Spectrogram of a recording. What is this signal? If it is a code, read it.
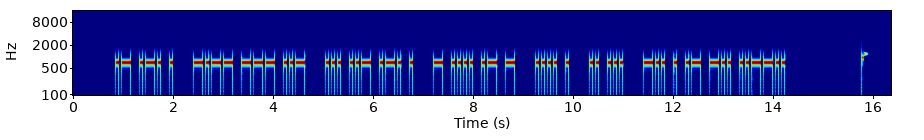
Morse code, heard as a keyed tone, about 20 wpm, 700 Hz. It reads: ARE YOU SURE THAT HE IS DEAD?
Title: Sentences from Top 1500 Words 20wpm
